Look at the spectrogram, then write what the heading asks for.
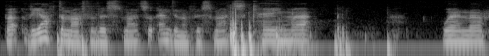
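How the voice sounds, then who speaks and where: A man hosting a casual talk show, recapping results at a halting, steady pace. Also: on the high side. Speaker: show host. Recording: lo-fi with loud hiss.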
